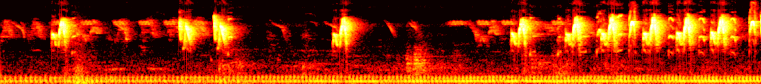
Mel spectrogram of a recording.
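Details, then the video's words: Bar-winged prinia male and female answering each other: sharp, high chirps at first spaced about a second apart, then a fast, uneven run of bright chirps in the final two seconds; a steady low hum underneath. "Suara Asli Ciblek Jantan Betina Bersahutan"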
